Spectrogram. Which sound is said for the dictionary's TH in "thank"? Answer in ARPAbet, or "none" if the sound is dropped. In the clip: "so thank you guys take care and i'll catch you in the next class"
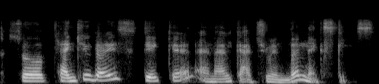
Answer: T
